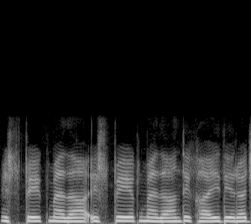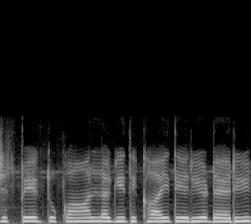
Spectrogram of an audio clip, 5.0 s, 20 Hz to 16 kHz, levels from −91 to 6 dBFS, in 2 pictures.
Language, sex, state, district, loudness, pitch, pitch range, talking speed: Hindi, female, Bihar, Sitamarhi, -18 LUFS, 255 Hz, 245-260 Hz, 240 wpm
